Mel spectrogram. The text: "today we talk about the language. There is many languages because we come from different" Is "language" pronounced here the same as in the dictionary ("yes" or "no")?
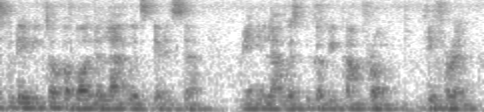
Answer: yes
